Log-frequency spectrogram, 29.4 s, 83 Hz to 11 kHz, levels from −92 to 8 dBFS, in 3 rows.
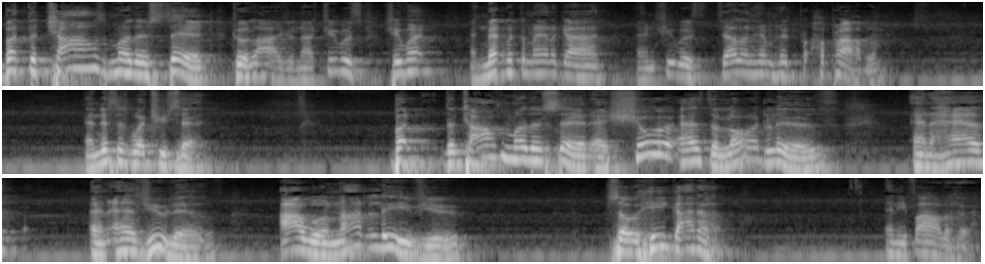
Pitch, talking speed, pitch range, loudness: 130 Hz, 130 wpm, 115-165 Hz, -23 LUFS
